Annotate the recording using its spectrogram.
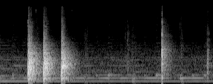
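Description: Background music with a steady low note, over which come three quick sharp taps about a third of a second in and one more near the end, from a perfume bottle being handled.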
